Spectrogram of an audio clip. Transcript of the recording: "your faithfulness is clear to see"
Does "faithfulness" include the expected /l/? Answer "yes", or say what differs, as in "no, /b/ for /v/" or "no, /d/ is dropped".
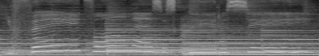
no, /l/ is dropped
